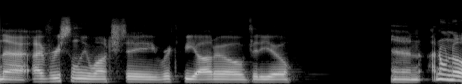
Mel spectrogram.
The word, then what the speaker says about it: Rick Beato: Rick Beato, like Beato. Rick Beato. Yeah. Okay. Like Beat-O. Beat-O.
